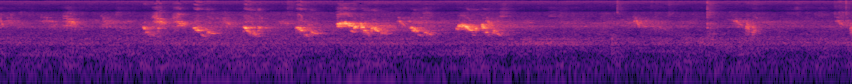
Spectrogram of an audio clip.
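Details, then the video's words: Rapid series of sharp, high descending chirps, roughly one per half second, building louder in the middle and then fading to scattered softer notes against light ambient noise. "홀리는 새소리"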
